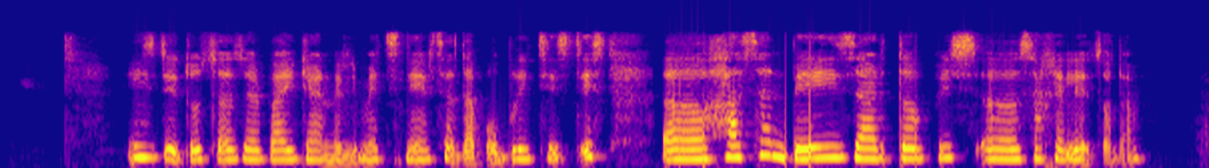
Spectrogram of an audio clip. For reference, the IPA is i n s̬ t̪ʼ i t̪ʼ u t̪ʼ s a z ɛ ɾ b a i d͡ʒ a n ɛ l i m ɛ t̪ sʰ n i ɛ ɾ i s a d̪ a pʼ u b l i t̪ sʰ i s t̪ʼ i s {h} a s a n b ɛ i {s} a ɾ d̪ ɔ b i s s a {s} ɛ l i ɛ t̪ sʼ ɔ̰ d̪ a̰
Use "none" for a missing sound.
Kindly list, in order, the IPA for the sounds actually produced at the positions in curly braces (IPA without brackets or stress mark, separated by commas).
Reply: h, z, χ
